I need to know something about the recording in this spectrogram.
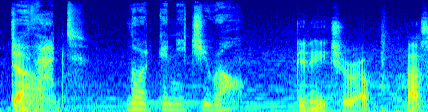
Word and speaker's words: Genichiro: Genichiro. That's how his name's pronounced.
